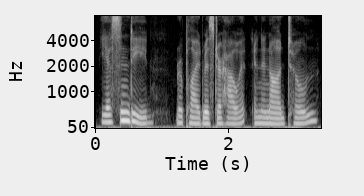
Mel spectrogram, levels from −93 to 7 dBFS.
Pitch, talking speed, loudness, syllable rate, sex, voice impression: 165 Hz, 160 wpm, -17 LUFS, 4.2 syllables/s, female, feminine, adult-like, slightly cute, slightly intellectual, calm, slightly sweet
